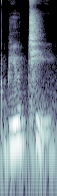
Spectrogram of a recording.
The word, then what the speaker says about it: beauty: presence in this place, we're likely going to take the ty syllable, beauty, and make it a D instead of a T, beauty. So being mindful of that is a T, not a D, please sing a T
